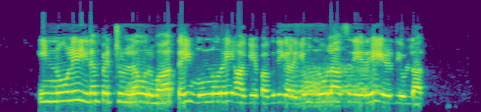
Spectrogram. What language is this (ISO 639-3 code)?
tam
